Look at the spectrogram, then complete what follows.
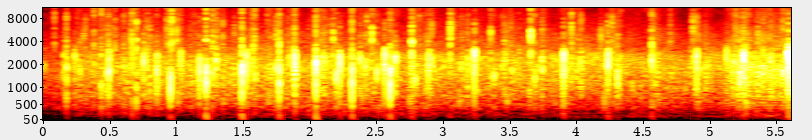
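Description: Audience applauding, many people clapping together.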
